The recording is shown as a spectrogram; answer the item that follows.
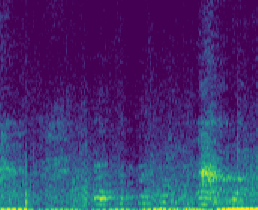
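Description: A woman laughing softly and breathing, with a louder breathy laugh near the end: relieved laughter at being able to breathe again.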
